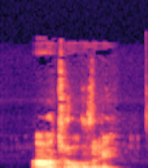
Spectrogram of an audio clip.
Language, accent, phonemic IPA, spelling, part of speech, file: French, Canada, /ɑ̃.tʁu.vʁi/, entrouvrît, verb, LL-Q150 (fra)-entrouvrît.wav
- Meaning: third-person singular imperfect subjunctive of entrouvrir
